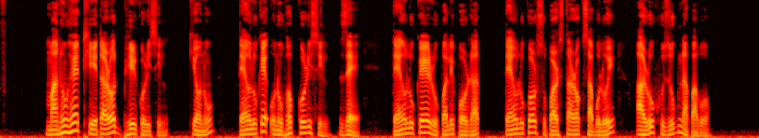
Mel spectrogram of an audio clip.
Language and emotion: Assamese, neutral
